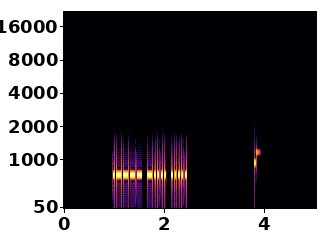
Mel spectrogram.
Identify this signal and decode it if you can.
Morse code, heard as a keyed tone, about 36 wpm, 700 Hz. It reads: 165
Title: Three Challenging Letter-Number Combinations 35wpm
